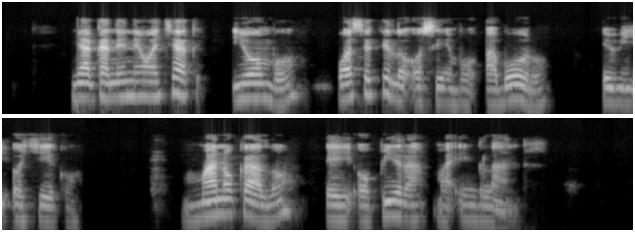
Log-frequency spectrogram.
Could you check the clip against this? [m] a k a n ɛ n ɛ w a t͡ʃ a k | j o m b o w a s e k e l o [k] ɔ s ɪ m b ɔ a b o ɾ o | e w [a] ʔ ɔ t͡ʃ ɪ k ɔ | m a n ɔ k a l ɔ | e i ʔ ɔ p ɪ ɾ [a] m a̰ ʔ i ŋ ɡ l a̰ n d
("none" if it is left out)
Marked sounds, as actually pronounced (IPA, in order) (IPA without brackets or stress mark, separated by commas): ɲ, ʔ, i, a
